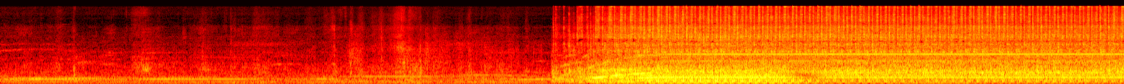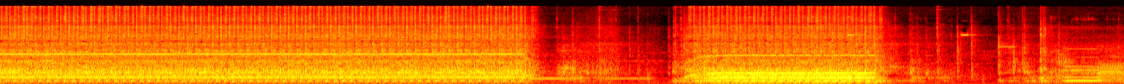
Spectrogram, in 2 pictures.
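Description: Electric household sewing machine stitching a seam: about five seconds in the motor speeds up with a rising whine, then runs steadily for about ten seconds and stops. After a short pause it runs again for about two seconds.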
